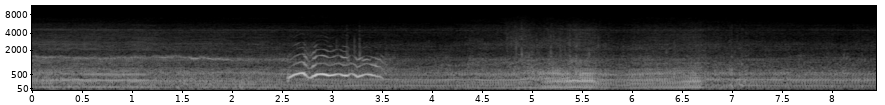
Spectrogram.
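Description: Suzuki DR-Z250 single-cylinder four-stroke dirt bike engine running at light, steady throttle on a trail. Its pitch sags slowly at first and picks up briefly around five seconds in. A short voice sound, like a brief call, comes about three seconds in and is the loudest thing heard.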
